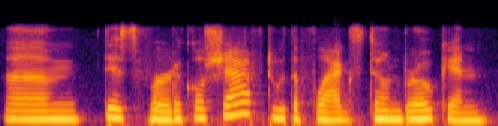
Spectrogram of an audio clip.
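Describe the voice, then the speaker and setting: A woman's voice: mid-range voice, unhurried, a little mellow, no room sound, muffled recording. A woman running a tabletop horror game as game master, describing scenes with frequent ums and restarts.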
